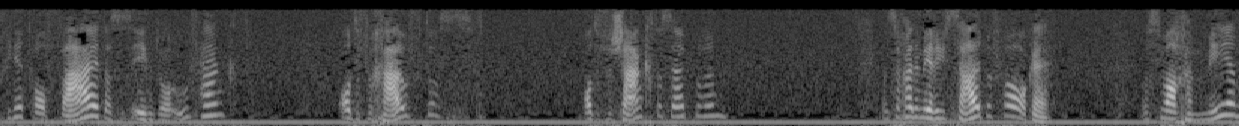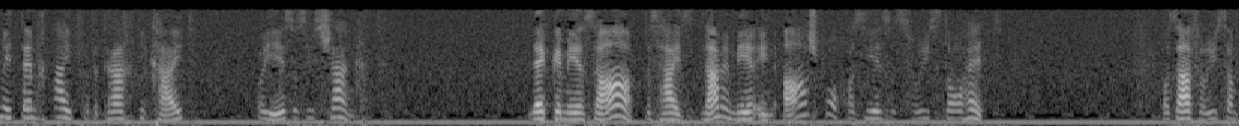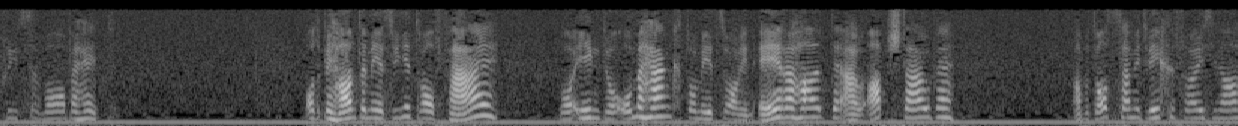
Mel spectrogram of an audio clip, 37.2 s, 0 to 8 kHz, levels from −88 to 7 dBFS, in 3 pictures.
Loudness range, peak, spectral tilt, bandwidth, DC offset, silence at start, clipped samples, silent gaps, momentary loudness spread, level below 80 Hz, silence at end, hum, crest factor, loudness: 8 LU; -6 dBFS; -5 dB/octave; 6.6 kHz; under 0.1%; 0 s; under 0.1%; none; 21 LU; -52 dBFS; 0 s; none; 22 dB; -26 LUFS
